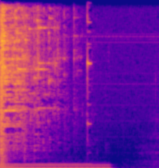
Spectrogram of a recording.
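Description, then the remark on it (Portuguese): A glass cup falls from a table and smashes on the floor in one loud crash, shards ringing and rattling for about a second before the sound cuts off abruptly into silence. “Uma última gota foi suficiente para despencar da mesa e espatifar no chão.”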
